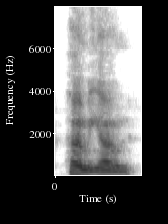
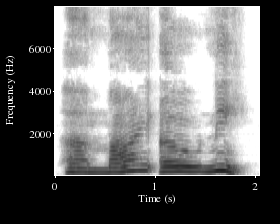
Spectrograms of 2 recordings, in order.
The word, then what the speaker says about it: Hermione: He kept calling her Hermione. "Hermione," she said slowly and clearly.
